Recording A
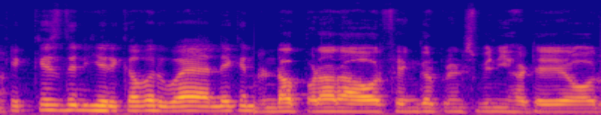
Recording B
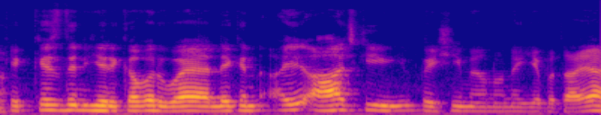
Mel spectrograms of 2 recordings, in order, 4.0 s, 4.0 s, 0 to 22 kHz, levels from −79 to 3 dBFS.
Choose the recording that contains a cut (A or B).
A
